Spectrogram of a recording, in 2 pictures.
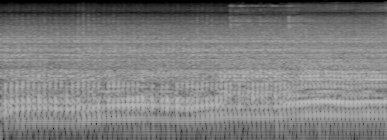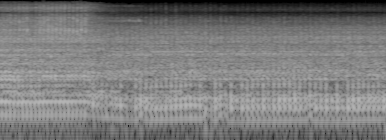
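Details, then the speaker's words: Small single-cylinder power-washer engine on a DIY motorized trike with centrifugal clutch, first ride: chugs then revs hard with uneven beat; won't take off unassisted, whole bike jerks at wide open throttle. "but then when you get it going and you try to go wide open throttle the whole bike starts to like jerk and I'm just afraid it's going to start breaking everything"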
